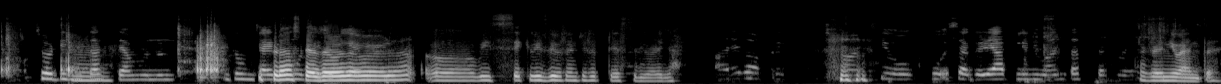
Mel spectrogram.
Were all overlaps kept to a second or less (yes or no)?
no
